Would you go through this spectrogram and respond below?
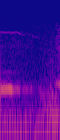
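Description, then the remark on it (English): A brief imitation of a cuckoo call: clear, hollow whistled notes at moderate loudness, with no talking, cut off at the end. “You do a better cuckoo than E.”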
